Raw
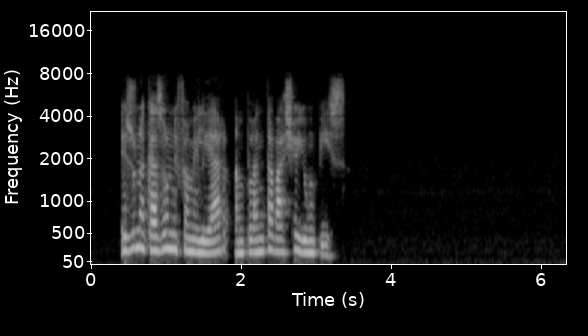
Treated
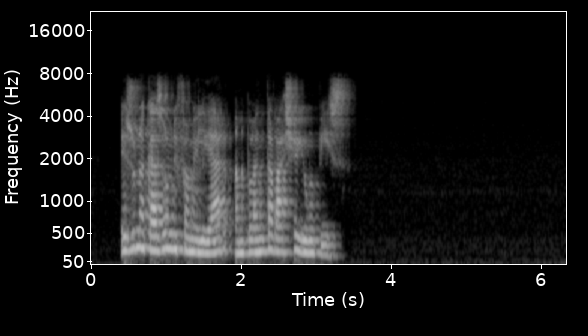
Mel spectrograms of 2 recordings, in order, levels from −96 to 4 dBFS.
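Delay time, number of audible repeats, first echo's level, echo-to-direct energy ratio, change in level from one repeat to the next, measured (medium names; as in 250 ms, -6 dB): 82 ms, 2, -10.5 dB, -10.5 dB, -15.5 dB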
